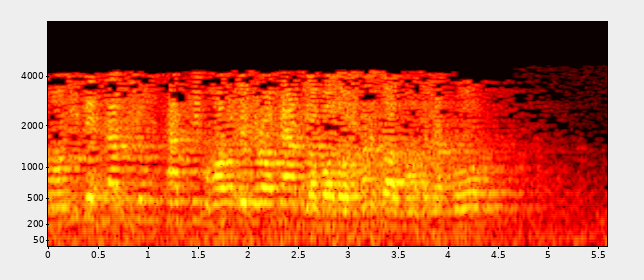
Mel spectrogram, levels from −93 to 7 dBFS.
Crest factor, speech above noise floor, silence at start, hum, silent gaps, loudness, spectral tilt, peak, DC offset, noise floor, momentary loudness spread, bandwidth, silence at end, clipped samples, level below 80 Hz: 18 dB; 28 dB; 0 s; none; none; -19 LUFS; -8.5 dB/octave; -2 dBFS; under 0.1%; -48 dBFS; 8 LU; 4.5 kHz; 0.7 s; under 0.1%; -46 dBFS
